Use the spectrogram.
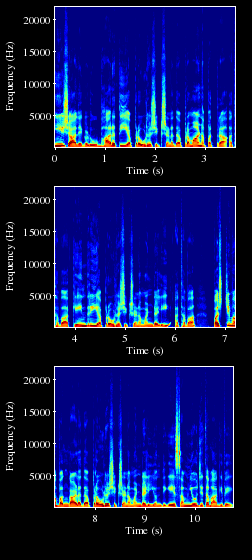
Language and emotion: Kannada, neutral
